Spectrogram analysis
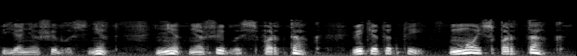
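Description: A man's voice: medium pitch, animated, unhurried, husky, no room sound, lo-fi sound. A man voicing a frightened young enslaved woman who pleads in a quavering, tearful voice.

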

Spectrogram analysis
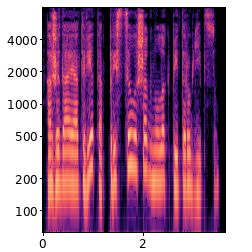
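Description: Female audiobook narrator, low voice, measured delivery, dry sound. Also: expressive, dark tone, no echo.

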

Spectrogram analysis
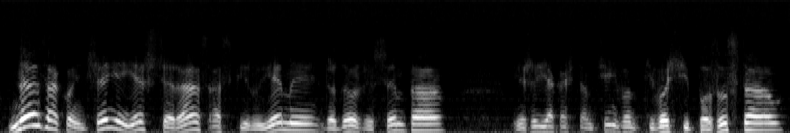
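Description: Man, meditation teacher, animated pitch, conversational, tinny phone-like recording. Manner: conversational, asks listeners questions. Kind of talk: spoken commentary on a meditation.

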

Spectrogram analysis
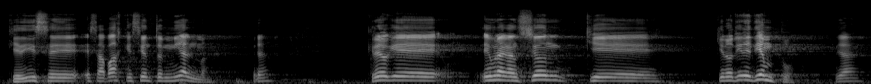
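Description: A man with a high, bright, ringing voice gives a casual sermon with lots of fillers. His voice carries a long reverb, as if from a church hall. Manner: many fillers, asks "¿ya?" often. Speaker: worship leader.

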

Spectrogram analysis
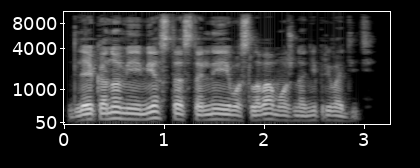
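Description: A man reading a novella aloud as a first-person narrator, in measured literary storytelling. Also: lowish voice. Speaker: audiobook reader.

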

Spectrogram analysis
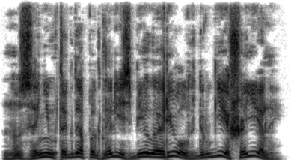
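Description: A man's voice: medium pitch, wildly swooping pitch, fairly quick, warm tone, slightly rough, no echo, voice pushed up. A man doing a desperate young nephew. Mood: tense. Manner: pleading, agitated.

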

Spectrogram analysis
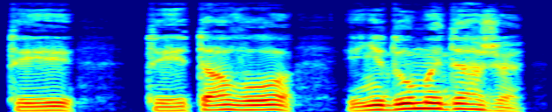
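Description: A man's voice: mid-range voice, a little slow, a little mellow, dry recording, lightly acted. A man voicing a sly, mocking male imp with a horned devil's gleeful, taunting manner in an audiobook. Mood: flustered. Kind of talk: audiobook character voice.

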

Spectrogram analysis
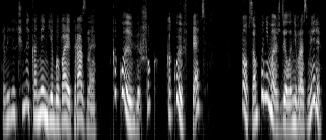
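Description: A shrewd old village granny with a sing-song folksy lilt, swooping up high when she teases, as a woman puts her on in an audiobook. Her voice is close and dry, with wide swings in pitch. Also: sing-song, moderate pace, dry recording. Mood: sly. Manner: folksy rural speech, sly and sing-song.

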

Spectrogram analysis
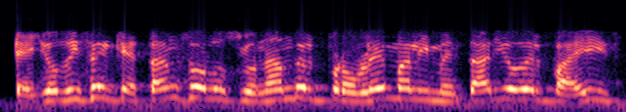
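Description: A man's voice: sits high, fast, husky, no echo. A man with a Venezuelan accent, calling in over the phone to a radio show and earnestly voicing a neighborhood complaint. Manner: earnest, keeps saying "oye" and "hermano". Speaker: caller. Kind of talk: call-in complaint. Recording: dry, tinny phone line.

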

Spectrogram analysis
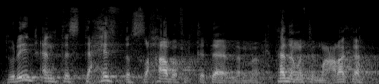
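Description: A middle-aged Egyptian man preaches at a quick clip, weaving stories and tossing rhetorical questions at his listeners. His voice rings through a large hall with a long, echoing tail. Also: lowish voice, big pitch swings, fairly bright tone. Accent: Egyptian Arabic. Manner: storytelling, asks the audience rhetorical questions. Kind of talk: Friday sermon. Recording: echoey hall with long reverb.

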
